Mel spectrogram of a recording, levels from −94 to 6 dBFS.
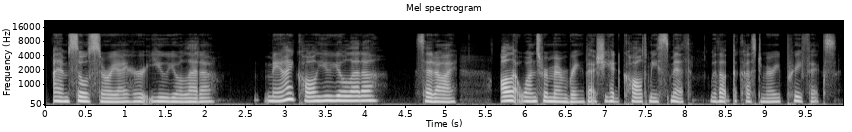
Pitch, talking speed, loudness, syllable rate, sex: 190 Hz, 170 wpm, -16 LUFS, 5.3 syllables/s, female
